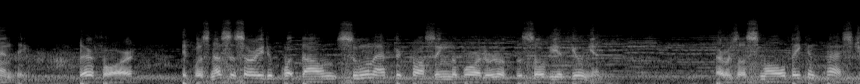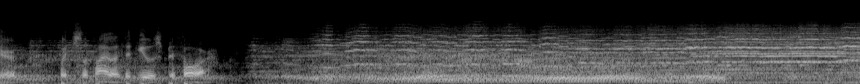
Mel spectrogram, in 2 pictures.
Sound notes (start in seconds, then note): 11.1 plane whirring; 13.2 dramatic orchestral music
